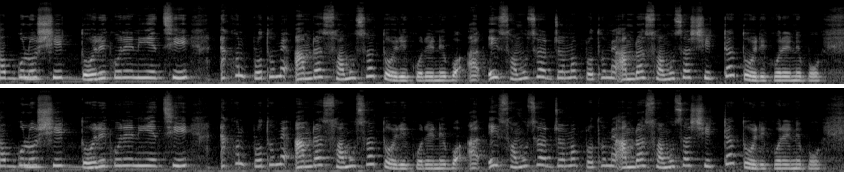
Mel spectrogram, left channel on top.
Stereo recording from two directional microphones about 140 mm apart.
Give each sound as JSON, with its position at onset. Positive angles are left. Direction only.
{"t": 0.0, "sound": "speech", "side_deg": 20}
